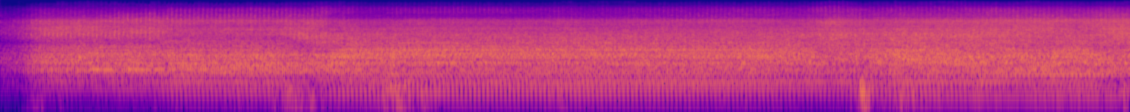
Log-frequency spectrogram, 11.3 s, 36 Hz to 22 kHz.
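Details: Yard Machines MTD lawn tractor repowered with Toro 12.5 hp flathead, hydrostatic drive, deck removed, safety switches bypassed, new fuel line, filter and battery: engine holds a steady, busy drone while driving, no misses, knocks or surging; runs normally.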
